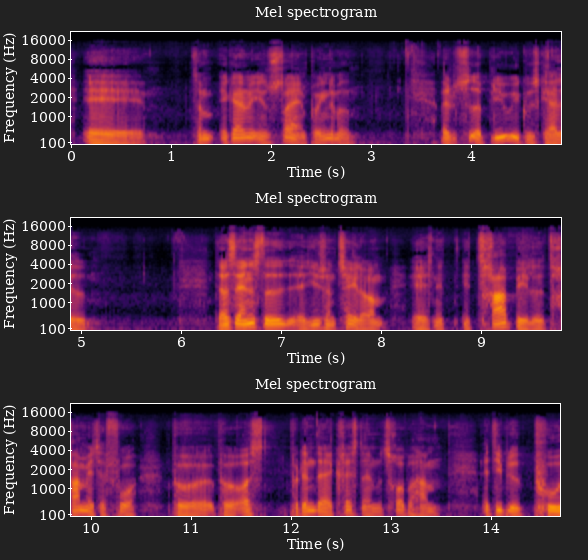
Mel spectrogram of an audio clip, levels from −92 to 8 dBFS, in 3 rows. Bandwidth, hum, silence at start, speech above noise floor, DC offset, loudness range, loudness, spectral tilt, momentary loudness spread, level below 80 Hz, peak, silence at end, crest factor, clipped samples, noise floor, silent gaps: 16 kHz; none; 0.15 s; 36 dB; under 0.1%; 5 LU; -23 LUFS; -4 dB/octave; 15 LU; -58 dBFS; 0 dBFS; 0 s; 24 dB; under 0.1%; -59 dBFS; none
